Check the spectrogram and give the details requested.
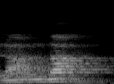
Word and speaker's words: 람다: 자, 지수 함수에서 다음에 해를 걸어도 얘는 뭐라고 얘기하면 이게 람다라고 읽어요. 람다. 아마 왜 h가 여기 들어가는지 여기 들어가는지 모르겠지만 람다라고 읽어요. 사람 인자라고 쓴 요거 람다라고 읽어요. 자, 이 식을 여기다 집어넣어.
